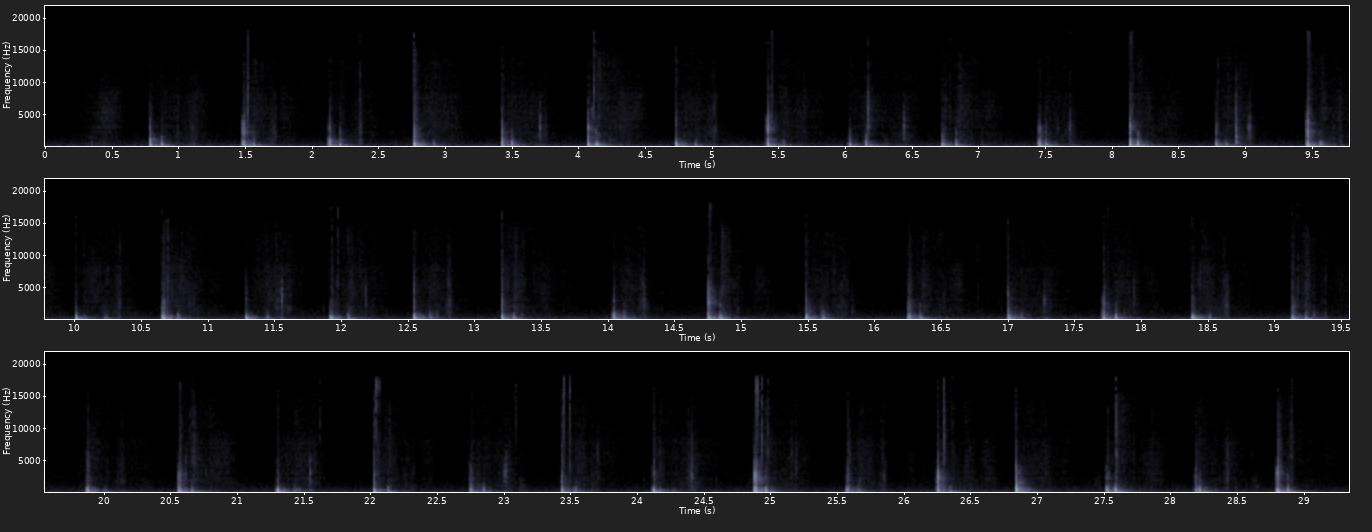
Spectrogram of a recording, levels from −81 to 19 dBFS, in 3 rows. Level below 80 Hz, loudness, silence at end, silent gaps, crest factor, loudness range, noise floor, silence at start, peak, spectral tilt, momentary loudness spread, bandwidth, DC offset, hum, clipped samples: -52 dBFS; -35 LUFS; 0.3 s; none; 34 dB; 4 LU; -63 dBFS; 0.75 s; -2 dBFS; -7 dB/octave; 20 LU; 16.5 kHz; under 0.1%; none; under 0.1%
